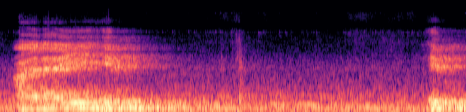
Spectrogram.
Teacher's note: Tetapi cara membacanya adalah izhar zahir jelas. Mimnya jelas dibaca dan tidak ditahan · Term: izhar syafawi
